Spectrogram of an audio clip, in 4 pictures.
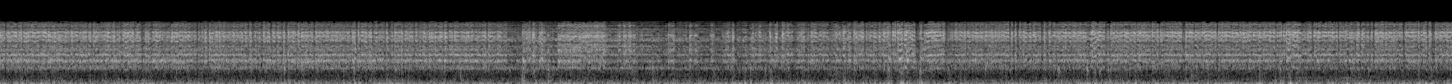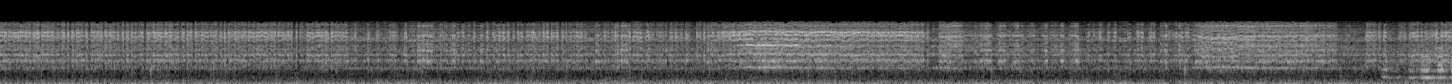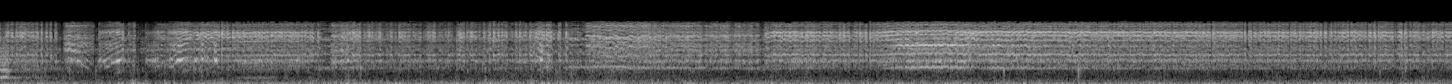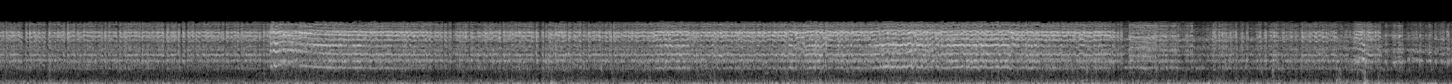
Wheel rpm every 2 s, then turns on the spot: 200, 200, 190, 200, 200, 200, 200, 200, 200, 200, 200, 200, 200, 200, 160, 180, 200, 200, 200, 200, 200, 200, 200, 200, 200, 200, 200, 200, 170.
none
